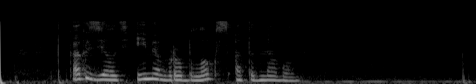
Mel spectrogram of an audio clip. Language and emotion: Russian, neutral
